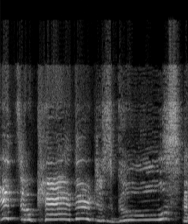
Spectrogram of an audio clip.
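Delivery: very high-pitched, bright and cheerful. Retelling a scene where Lucy shrugs off a cruel act: imitating Lucy saying it with a smile. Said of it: "with a smile on her face".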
